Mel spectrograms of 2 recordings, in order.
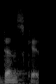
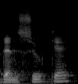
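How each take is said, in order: First: The vowel after the s is dropped. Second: The vowel after the s is clearly pronounced. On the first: The speaker calls it right. "someone told me it's actually Densuke" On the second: The speaker calls it wrong. "I usually always said Densuke"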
